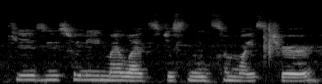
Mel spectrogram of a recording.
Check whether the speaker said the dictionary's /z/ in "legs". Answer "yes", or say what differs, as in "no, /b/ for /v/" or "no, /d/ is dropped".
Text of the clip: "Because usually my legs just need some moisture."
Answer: no, /s/ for /z/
